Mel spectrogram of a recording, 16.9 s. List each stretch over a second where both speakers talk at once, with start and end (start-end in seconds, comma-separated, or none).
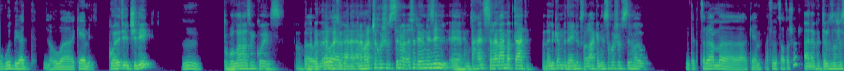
6.1-7.3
